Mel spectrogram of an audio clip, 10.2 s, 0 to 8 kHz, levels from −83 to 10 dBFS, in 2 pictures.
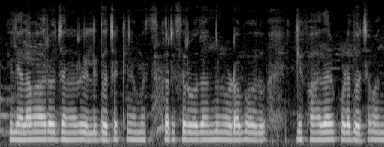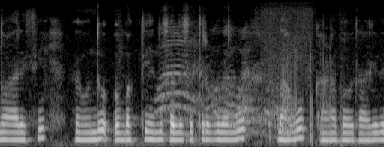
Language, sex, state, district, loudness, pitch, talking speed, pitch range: Kannada, female, Karnataka, Chamarajanagar, -16 LUFS, 155 Hz, 80 wpm, 150-160 Hz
